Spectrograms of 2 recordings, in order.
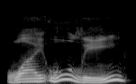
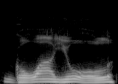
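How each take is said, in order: First: The word begins with a W sound. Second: The word begins with a hard G sound. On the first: The speaker calls it right. "I'll say it correctly" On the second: The speaker calls it wrong. "although it looks like Gual"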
